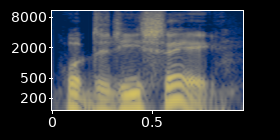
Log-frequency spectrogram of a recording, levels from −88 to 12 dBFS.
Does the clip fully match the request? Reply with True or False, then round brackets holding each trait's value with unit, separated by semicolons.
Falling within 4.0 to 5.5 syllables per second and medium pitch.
False (5.1 syllables/s; 110 Hz)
